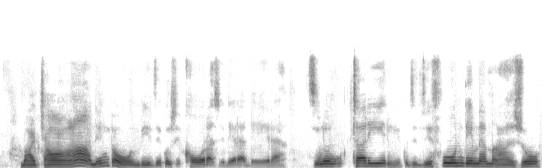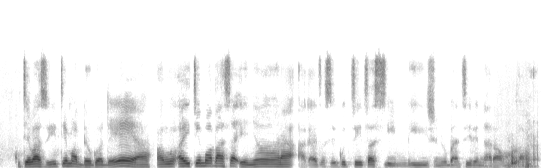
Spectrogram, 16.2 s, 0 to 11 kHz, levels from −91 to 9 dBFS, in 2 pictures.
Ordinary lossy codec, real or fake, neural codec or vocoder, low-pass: Opus, 64 kbps; fake; codec, 16 kHz, 2 kbps, X-Codec, WavLM features, trained on Multilingual LibriSpeech; 7.2 kHz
